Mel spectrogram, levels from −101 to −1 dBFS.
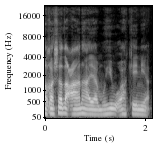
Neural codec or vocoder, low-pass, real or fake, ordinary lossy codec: none; none; real; none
